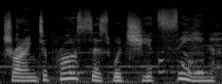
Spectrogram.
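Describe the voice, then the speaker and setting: A woman's voice: fairly low pitch, expressive, measured pace, soft background music. A woman reading a scripted horror story as a dramatic narrator.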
